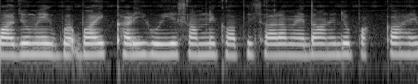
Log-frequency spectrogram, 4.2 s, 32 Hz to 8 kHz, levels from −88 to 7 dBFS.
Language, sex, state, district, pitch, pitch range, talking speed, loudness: Hindi, female, Uttarakhand, Tehri Garhwal, 230 Hz, 225-230 Hz, 230 wpm, -17 LUFS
